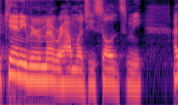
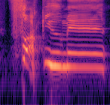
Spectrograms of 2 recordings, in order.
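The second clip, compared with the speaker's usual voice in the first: put-on kid yelling back; 13 semitones higher, much slower than usual. Kid yelling back while leaving.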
